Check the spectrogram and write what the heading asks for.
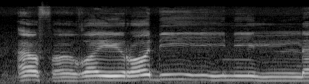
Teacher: Bila baris bawah, kita kena baca secara nipis. Jangan baca Allah secara tebal. Baca Allah dengan nipis.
